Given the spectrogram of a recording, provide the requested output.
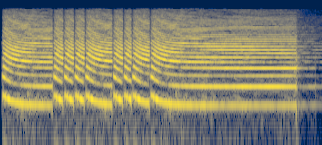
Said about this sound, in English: Oh, yeah, hold on. Let me get some air horns going for you, son.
